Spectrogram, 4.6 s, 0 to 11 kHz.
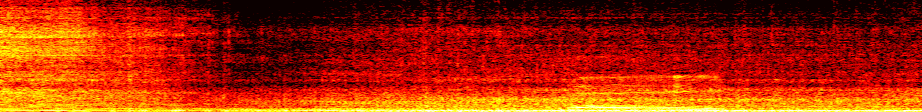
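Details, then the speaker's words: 1978 Kawasaki KH400 two-stroke triple after storage, carbs done: crisp buzz climbing smoothly as throttle opens, holding an even beat; now running on all three cylinders, revving properly. "sounds good oh sounds good yeah I think I think it is and now it's running on three"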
